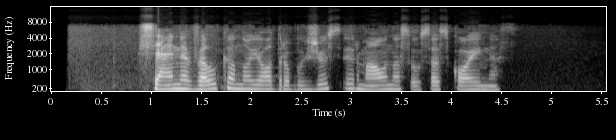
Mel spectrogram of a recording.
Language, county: Lithuanian, Vilnius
